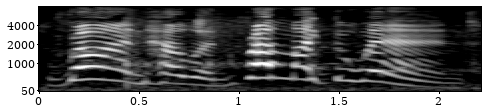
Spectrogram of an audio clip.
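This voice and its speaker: A woman plays an excitable little storybook girl, stubborn and easily scared. The voice is very high and swoops around with emphatic, childlike pleading. It is recorded outdoors with clear noise. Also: slow, heavily acted. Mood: panicked. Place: outdoors in a park.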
